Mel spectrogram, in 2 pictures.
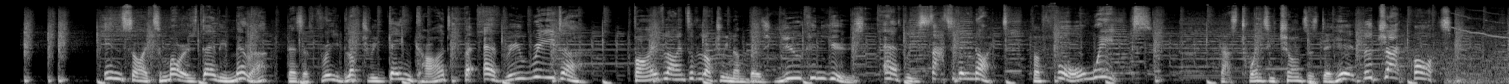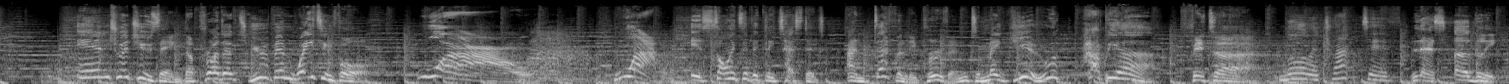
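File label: English UK commercial; GoLocalise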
